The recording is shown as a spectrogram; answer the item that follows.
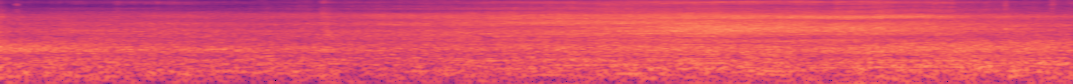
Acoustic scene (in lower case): street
